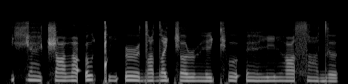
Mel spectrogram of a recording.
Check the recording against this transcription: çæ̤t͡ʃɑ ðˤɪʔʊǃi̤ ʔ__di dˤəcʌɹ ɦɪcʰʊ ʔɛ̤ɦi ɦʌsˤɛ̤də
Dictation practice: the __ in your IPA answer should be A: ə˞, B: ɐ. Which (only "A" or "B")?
A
